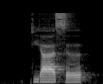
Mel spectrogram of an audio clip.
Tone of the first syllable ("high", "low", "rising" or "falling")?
high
